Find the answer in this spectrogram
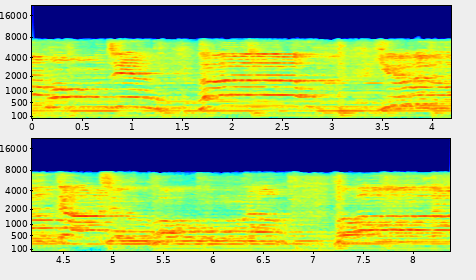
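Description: A woman singing a slow country song live, with held, gliding notes, over acoustic guitar and a stringed instrument played flat across her lap. There is a short break in the singing a little after seven seconds.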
